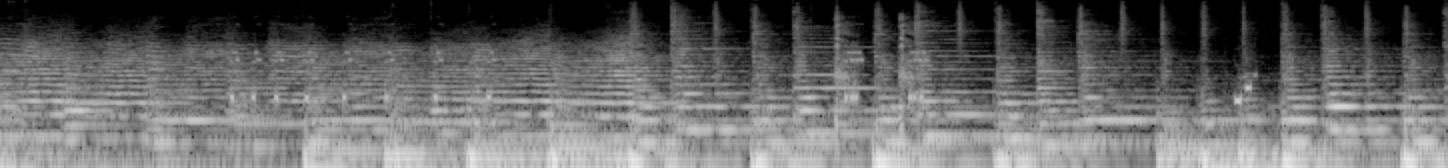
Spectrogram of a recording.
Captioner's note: cough, cough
